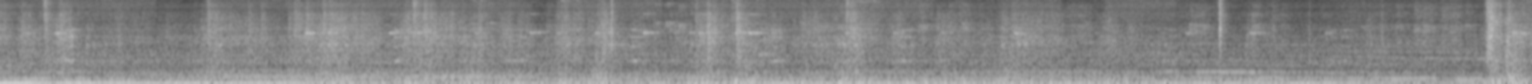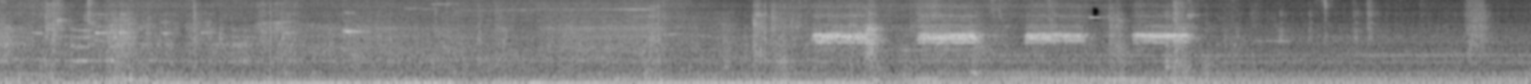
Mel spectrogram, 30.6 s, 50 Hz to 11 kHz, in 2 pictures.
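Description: Alexander Dennis Enviro400 double-decker bus's diesel engine running as the bus drives, heard from the upper deck, with clicks and rattles from the body. The low engine rumble drops after about 23 seconds as the bus slows and pulls up at a stop. Just after that, four short beeps sound, typical of the door warning.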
